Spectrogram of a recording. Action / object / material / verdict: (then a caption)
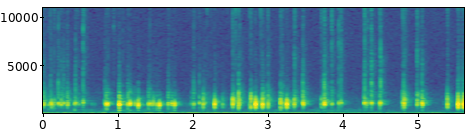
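tap / patent leather platform high heel shoe / patent leather / none. Long dark nails tap and scratch the toe and platform of a worn red glossy patent-leather platform high heel with a thick sole and block heel. The result is a quick, uneven run of crisp, dry clicks with a hollow tone around 1 kHz, mixed with soft scratching. A faint low hum sits steadily underneath.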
